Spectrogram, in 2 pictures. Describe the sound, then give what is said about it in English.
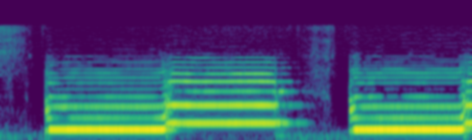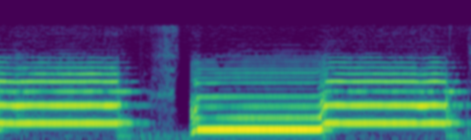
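Shofar blowing shavarim, the three medium wailing blasts of the Yom Teruah call. Three loud, steady horn tones of a few seconds each are separated by brief gaps, and each lifts to a higher pitch midway. No one speaks. “The next one is called shavarim. This is the second blast. This is three medium wailing sounds that sound something like this.”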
